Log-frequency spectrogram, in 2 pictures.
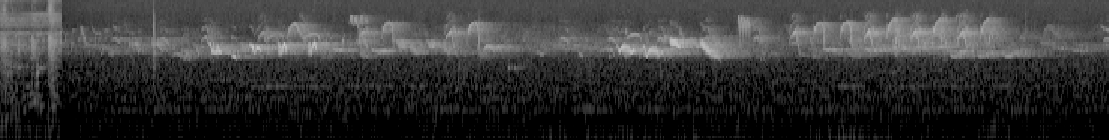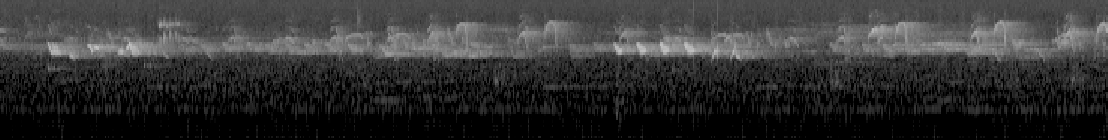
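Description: Birds chirping in several bursts of rapid, high calls, with quieter stretches between them, over a faint steady low hum.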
